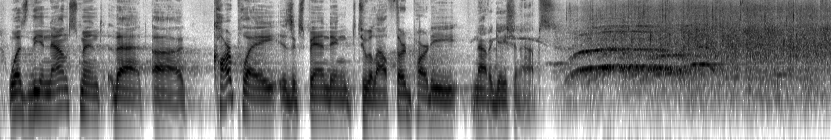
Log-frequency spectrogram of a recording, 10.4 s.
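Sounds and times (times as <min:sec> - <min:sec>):
speech: 0:00.1 - 0:07.2
keynote audience applause: 0:07.0 - 0:10.3.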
